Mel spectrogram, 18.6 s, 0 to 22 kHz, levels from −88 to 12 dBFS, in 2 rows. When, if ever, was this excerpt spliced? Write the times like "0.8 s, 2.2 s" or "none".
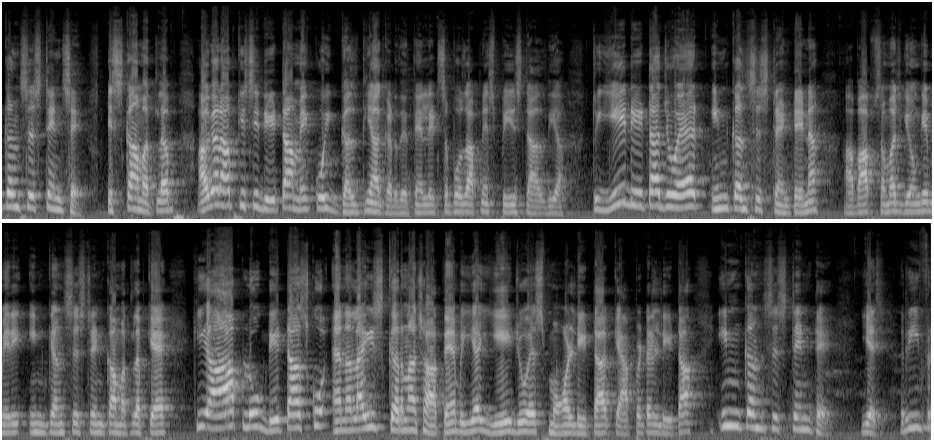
none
